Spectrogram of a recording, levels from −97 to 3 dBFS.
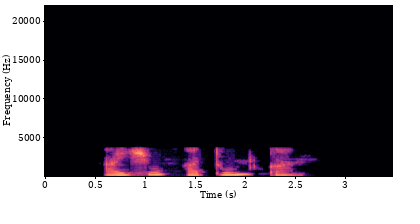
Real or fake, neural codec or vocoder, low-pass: real; none; 3.6 kHz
